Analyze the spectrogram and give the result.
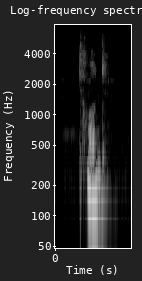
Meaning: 1. An English and Scottish surname transferred from the nickname from Middle English tod (“fox”) 2. A male given name transferred from the surname
- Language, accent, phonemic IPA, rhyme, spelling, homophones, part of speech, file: English, Southern England, /tɒd/, -ɒd, Todd, tod, proper noun, LL-Q1860 (eng)-Todd.wav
